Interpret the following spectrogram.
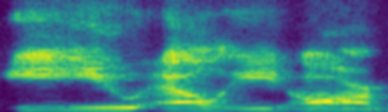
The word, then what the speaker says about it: Euler: guy named euler now i know his name is spelled e-u-l-e-r but his name is pronounced euler and this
